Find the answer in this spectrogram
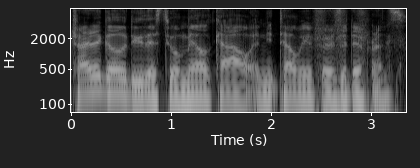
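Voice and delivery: ordinary talk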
